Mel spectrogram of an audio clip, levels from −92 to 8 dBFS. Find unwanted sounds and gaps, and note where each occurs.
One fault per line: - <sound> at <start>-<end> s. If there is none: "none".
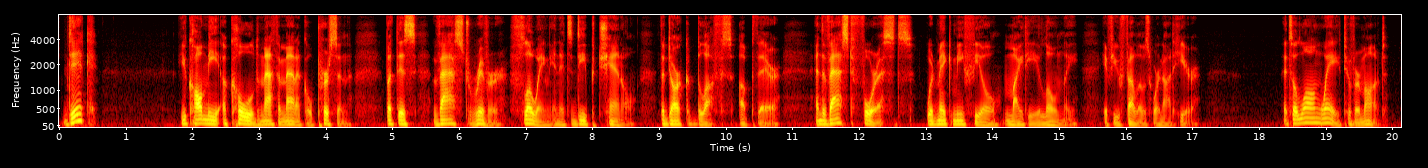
none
